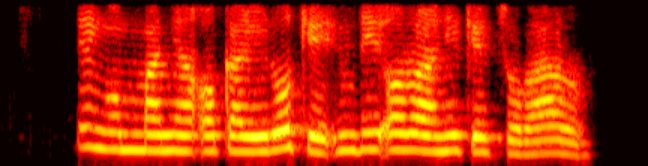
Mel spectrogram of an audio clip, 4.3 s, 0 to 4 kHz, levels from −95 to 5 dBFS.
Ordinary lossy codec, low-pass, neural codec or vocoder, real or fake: none; 3.6 kHz; none; real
